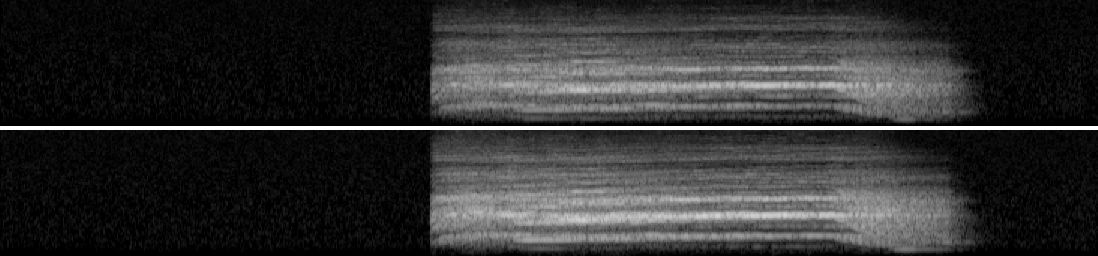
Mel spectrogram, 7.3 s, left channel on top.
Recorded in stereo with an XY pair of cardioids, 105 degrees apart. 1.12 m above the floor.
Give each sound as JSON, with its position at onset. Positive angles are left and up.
{"t": 2.9, "sound": "a scream", "azimuth_deg": -65, "distance_m": 2.0}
